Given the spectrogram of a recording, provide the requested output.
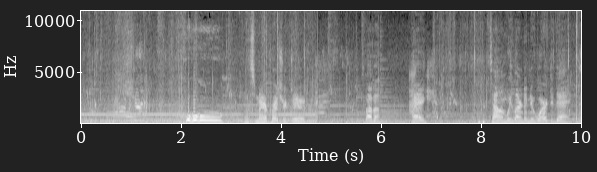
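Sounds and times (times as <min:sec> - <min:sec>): blower humming: 0:00.0 - 0:05.1.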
